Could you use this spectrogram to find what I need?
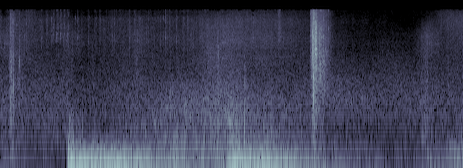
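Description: A dragon roars with a deep, booming rumble.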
